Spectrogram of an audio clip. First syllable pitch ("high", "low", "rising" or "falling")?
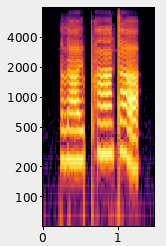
low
